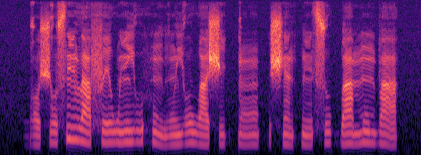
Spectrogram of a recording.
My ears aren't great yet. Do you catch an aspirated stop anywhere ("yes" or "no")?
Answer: no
